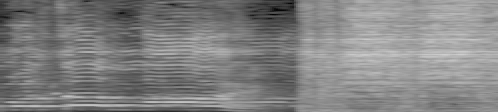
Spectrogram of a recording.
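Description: Live rock band in a stop-time break: the drums and bass drop out, leaving a lone held note that slides down in pitch, then the full band with drum kit crashes back in about one and a half seconds in.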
